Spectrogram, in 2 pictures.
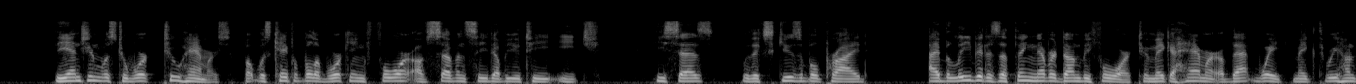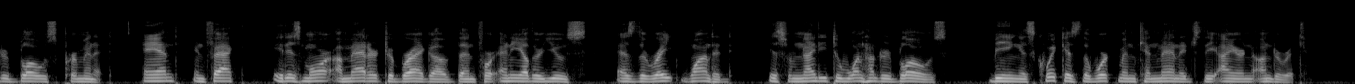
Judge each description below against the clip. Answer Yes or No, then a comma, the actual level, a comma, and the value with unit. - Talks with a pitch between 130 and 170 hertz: Yes, medium, 140 Hz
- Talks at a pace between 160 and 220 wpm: Yes, average, 180 wpm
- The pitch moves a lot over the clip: No, narrow, 2.4 semitones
